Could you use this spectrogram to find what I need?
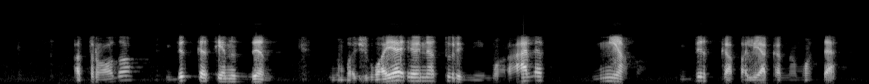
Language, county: Lithuanian, Telšiai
